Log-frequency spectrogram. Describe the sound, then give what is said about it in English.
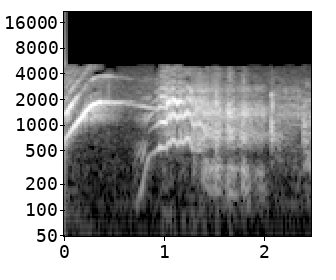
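A loud horse whinny rises sharply, then a second quavering neigh follows and trails off into a rough, breathy fade, with no voices present. “Well, how about everyone having his own horse, and then we'll gallop all the way.”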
